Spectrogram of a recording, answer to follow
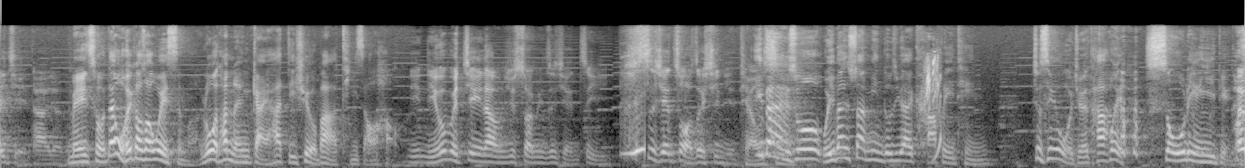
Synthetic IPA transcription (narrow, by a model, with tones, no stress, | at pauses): t͡ɕjɛ˨˩t̪ʰa˦˧˨me˧˥ɪt͡sʰwɔ˥˧a˥˧˨wxwk̪ːʰwe˥˩ʂə˧˦nmə̰˨˦ɻu˧˥kɔ˨˩t̪ʰa˥nɤ˧˥ŋka˨˩ɪt̪ʰa˦˥t̪i˧˥t͡ɕʰɥɛ˥˩jo˨˩pa˥˩fa˨˩t̪ʰi˧˥t͡sɑ̰˧˥˦ʊxɑ˨˩˦ni˨˩ni˨˩xwe˥˧pwɪt͡ɕjɛ˥˧i˥˩t̪ʰa˥mə˨nt͡ɕʰy˥˧swa˥˧nmi˥˩nʈ͡ʂɻ̩˥t͡ɕʰjɛ˧˦nt͡sɹ̩˥˩t͡ɕi˨˩ʂɻ̩˥˧ɕ̬jɛ˥nt͡sʰwɔ˥˩˨t͡sə˥˩ɡə˨ɕi˦nli˨˩t̪ʰɑ̰˨˦i˥pa˥a˧˥ɪʂwɔ˥wɔ˨˩i˥pa˦nswa˥˧nmi˥˩nt̪o˥ʊʂ̬̩˥˧˥kʰa˥fe˥ɪt̪ʰi˥ŋ | t͡ɕjo˥˧ʊʂ̬̩˥˧ĩ˥wwɔ˨t͡ɕɥɛ˧˦d̪ə˧t̪ʰa˥xwe˥˩ɪso˥ʊljɛ˥˧ni˥˩t̪jɛ˨˩n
